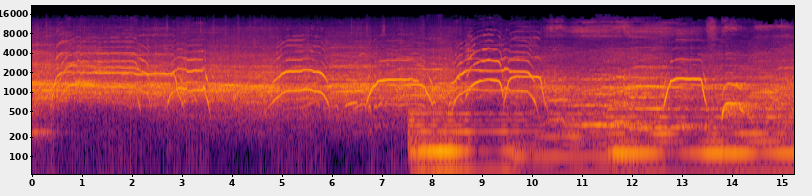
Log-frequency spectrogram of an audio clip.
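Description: Crowd of fans screaming and whooping over live pop music. The music has no bass at first; a bass line and beat come in about halfway through while the screams go on.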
